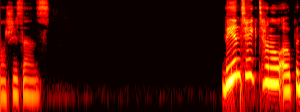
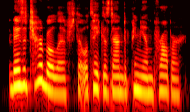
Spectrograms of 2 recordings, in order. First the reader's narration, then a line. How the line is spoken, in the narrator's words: she says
